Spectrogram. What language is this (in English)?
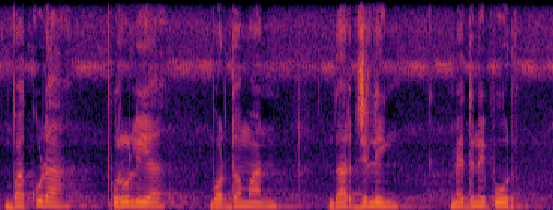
Santali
